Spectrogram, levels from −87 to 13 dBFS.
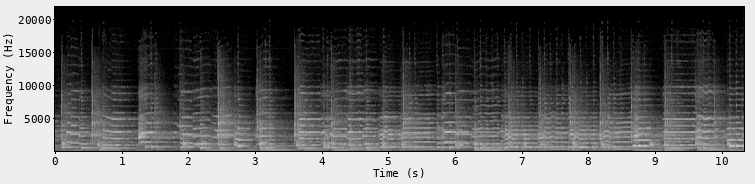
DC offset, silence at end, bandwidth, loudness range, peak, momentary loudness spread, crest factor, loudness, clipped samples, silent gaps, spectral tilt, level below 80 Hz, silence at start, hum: under 0.1%; 0 s; 18.5 kHz; 1 LU; -4 dBFS; 5 LU; 18 dB; -20 LUFS; under 0.1%; none; 0 dB/octave; -66 dBFS; 0 s; none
